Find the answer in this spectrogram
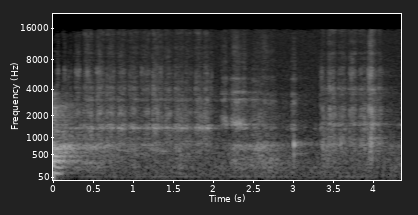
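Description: Pencil scratching across a wooden board, drawing the marking-out lines for the waste of a half-lap miter joint, with one light tick about three seconds in.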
